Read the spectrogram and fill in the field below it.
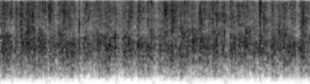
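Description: A large audience at the start of a scientific symposium applauds to thank an honoree for his work in science, with dense, sustained clapping that stays loud and even throughout, forming a continuous wash of hand claps with no speech.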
